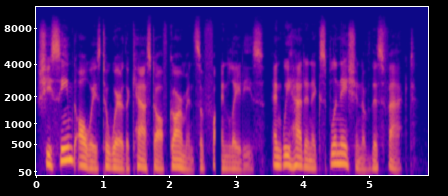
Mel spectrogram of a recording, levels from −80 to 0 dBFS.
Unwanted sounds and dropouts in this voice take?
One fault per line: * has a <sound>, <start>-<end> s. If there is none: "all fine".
* has a dropout, 2.7-2.8 s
